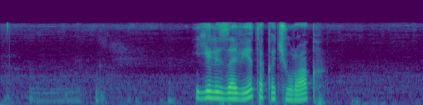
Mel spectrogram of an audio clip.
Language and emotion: Russian, neutral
